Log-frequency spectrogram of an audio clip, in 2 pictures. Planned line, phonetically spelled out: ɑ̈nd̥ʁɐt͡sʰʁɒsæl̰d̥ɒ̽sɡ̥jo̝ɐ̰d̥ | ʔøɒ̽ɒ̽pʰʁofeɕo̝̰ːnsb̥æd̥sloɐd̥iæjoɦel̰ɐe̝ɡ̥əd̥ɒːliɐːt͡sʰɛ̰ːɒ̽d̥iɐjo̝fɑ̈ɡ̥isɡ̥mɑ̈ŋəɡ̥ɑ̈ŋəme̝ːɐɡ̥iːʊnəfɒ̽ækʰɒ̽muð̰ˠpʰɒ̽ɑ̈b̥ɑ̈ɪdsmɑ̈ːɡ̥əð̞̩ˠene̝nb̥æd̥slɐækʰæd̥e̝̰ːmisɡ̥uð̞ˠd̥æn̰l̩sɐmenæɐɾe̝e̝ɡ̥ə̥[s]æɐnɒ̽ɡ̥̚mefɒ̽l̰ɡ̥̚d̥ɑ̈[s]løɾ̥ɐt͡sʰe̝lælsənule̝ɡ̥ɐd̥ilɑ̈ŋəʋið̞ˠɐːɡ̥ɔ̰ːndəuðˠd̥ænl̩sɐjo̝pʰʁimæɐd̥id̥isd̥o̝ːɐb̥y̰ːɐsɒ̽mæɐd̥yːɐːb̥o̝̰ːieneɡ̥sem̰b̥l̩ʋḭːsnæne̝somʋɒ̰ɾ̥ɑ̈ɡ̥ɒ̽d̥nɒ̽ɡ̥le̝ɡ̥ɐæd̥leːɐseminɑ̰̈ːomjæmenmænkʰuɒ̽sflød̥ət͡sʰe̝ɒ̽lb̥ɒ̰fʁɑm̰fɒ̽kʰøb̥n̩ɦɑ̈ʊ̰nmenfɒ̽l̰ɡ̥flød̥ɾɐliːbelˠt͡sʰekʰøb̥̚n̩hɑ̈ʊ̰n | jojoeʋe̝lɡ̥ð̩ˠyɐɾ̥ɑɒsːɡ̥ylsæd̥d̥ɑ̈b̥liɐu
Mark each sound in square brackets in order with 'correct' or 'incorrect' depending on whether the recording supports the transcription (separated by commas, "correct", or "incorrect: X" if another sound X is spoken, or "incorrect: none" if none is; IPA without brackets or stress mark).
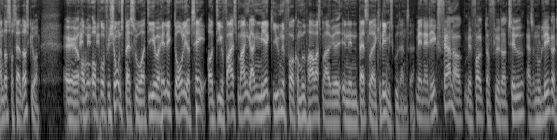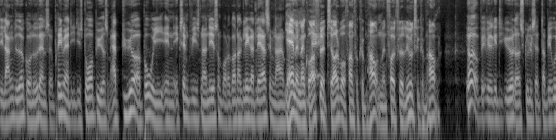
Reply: incorrect: f, incorrect: f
